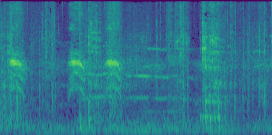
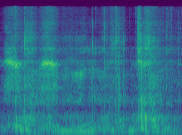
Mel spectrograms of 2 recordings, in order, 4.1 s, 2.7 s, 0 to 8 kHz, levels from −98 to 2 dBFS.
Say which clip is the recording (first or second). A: first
